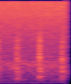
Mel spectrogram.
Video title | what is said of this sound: Homemade Cheddar Dill Bread Recipe - Hearty Soups & Rustic Breads - Boule or Soup Bread Bowl! | a nice Hollow sound when you tap the bottom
